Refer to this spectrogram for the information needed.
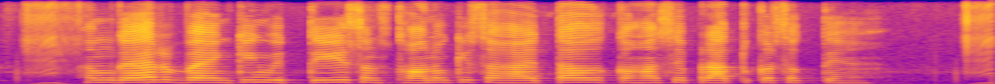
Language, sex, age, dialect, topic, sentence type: Hindi, female, 18-24, Awadhi Bundeli, banking, question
